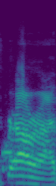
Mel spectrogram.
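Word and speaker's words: brouwerij: Belgian beers have that brow ride they start out with which is like b r o u w r i j i say to look up to pronounce it so so that know I know that's brow ey but any of those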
